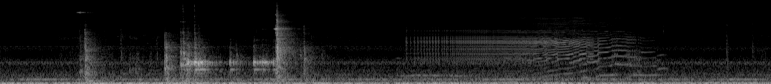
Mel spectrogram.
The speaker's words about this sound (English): Jeez, where'd they get that door? A haunted house? Just what we needed. More atmosphere.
